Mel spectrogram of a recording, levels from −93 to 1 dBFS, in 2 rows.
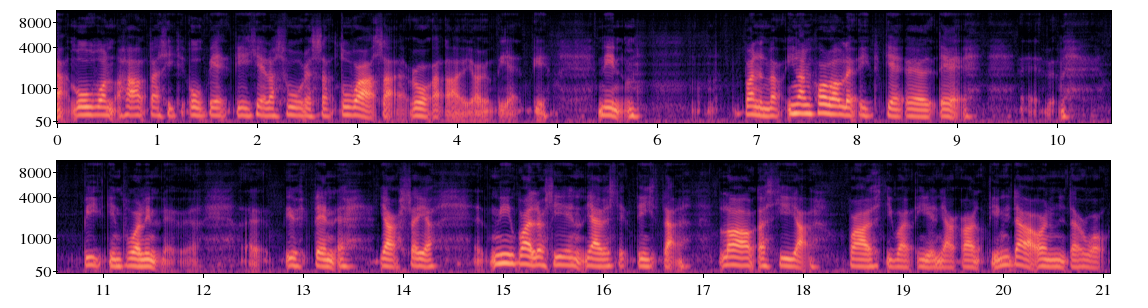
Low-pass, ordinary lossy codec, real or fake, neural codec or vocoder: none; none; fake; autoencoder, 22.05 kHz, a latent of 192 numbers a frame, VITS, trained on many speakers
